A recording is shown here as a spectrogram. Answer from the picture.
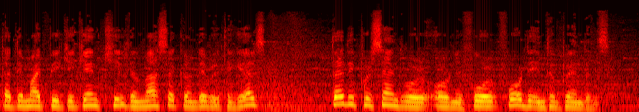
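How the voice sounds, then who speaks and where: Music plays in the background as a man speaks very fast at a fairly high pitch. His pitch varies in an ordinary way and his loudness stays very even. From Iran. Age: 70s. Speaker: orchestra conductor and composer. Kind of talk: interview. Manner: halting.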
